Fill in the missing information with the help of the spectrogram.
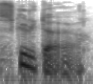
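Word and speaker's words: sculpteur: not that difficult and scul sportif a a photograph a journalist all right so a bter same thing here this P here is not pronounced so scul and scoter spor so remember when you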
